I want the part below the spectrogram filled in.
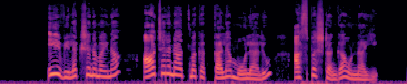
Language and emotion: Telugu, neutral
